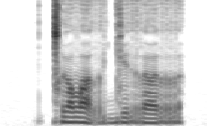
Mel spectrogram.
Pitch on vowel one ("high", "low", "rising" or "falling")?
high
